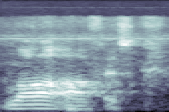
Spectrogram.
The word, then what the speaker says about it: LAA Office: But as Chris did such a good job in doing, we pronounce it LAA Office.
